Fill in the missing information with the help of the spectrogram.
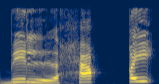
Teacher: قاف بھی زبان کی جڑ سے ادا ہوگا، اور یہ قاف بھی پر پڑے جانے والا حروف ہے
